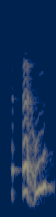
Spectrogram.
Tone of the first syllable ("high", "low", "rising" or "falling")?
rising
